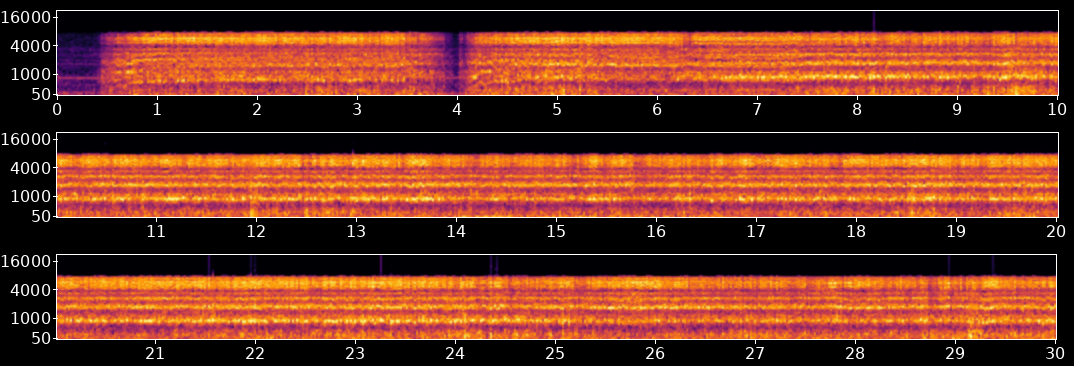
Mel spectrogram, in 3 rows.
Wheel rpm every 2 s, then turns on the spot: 80, 170, 150, 210, 230, 240, 230, 230, 230, 240, 230, 230, 240, 230, 230.
none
